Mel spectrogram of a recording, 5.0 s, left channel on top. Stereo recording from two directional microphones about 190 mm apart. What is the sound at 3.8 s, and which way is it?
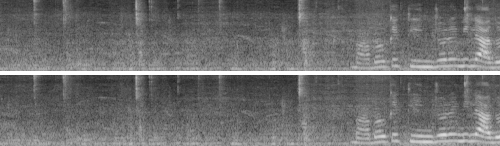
A woman's voice, centre (ahead or behind).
